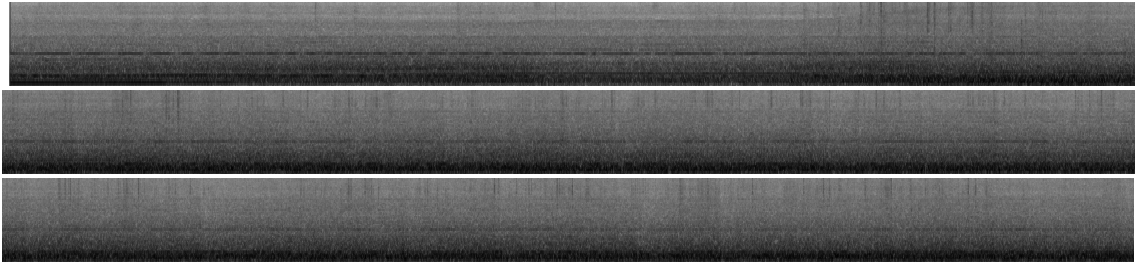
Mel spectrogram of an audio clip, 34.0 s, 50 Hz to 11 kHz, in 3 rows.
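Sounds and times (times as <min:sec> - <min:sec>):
jet engines spooling up: 0:00.1 - 0:33.9.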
